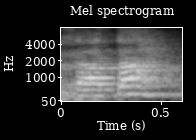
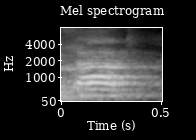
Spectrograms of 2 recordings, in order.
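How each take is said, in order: First: An extra vowel follows the final t. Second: The word ends on the t sound. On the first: The speaker calls it wrong. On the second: The speaker calls it right.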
